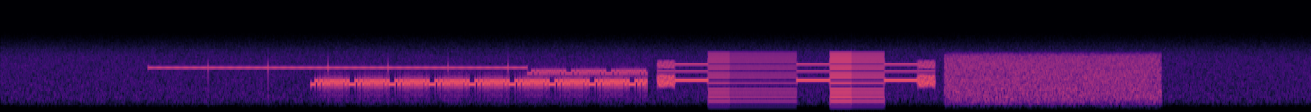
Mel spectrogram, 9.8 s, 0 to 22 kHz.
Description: Dial-up modem handshake (V.34 or later), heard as a whistle, warbles, then hiss.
